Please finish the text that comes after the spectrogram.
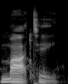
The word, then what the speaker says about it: Mati: before we went live it's very important to know how to pronunciate and and I get it you know sometimes you don't correct but it's mati yes yes um even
